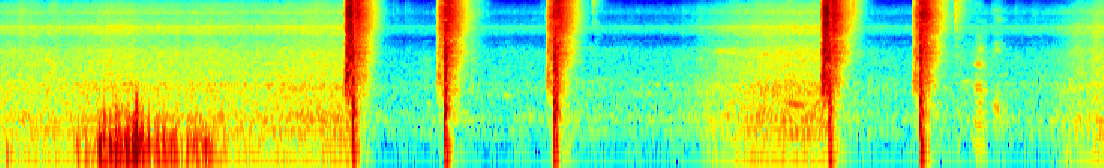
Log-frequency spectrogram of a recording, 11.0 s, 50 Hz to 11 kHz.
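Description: Shots from an HK M110 A1 or Zion Arms MCQB airsoft rifle: five sharp, loud cracks, first three spaced about a second apart, then a pause and two more, after a low rumble of handling noise.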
